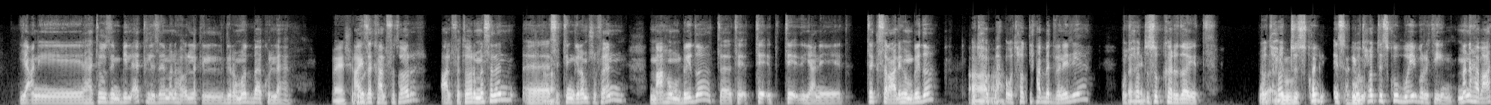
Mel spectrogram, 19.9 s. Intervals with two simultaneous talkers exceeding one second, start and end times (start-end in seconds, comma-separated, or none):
16.8-18.3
